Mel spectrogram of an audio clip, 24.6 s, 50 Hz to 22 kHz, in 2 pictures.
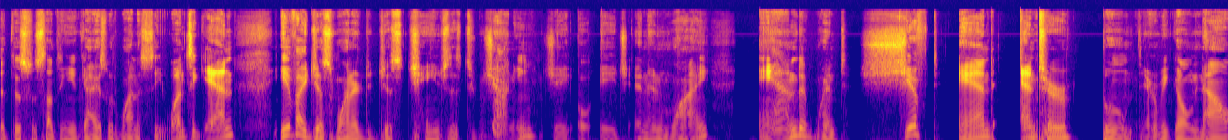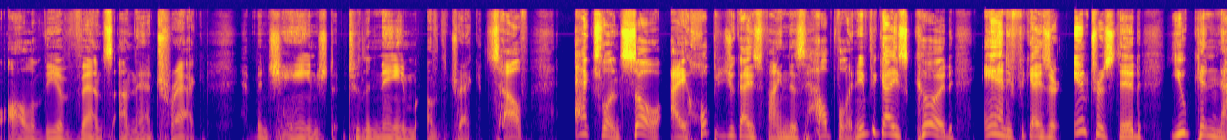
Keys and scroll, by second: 5.3-7.2 typing, 10.2 shift+Return.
